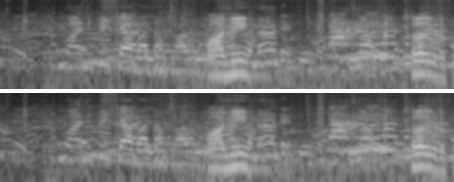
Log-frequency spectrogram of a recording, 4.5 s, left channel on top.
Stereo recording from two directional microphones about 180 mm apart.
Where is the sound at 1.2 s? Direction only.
5° right (ahead or behind).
